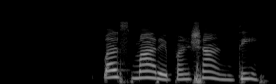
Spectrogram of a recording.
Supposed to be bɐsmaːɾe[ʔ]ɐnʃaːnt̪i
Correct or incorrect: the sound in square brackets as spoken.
incorrect: p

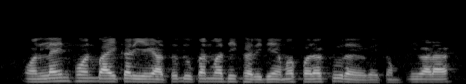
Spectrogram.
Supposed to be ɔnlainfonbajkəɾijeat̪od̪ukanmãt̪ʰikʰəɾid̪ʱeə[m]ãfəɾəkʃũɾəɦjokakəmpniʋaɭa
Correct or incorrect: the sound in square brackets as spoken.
correct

